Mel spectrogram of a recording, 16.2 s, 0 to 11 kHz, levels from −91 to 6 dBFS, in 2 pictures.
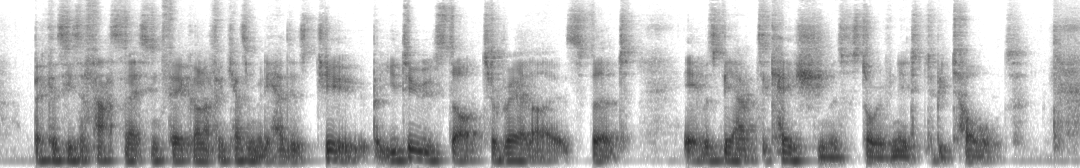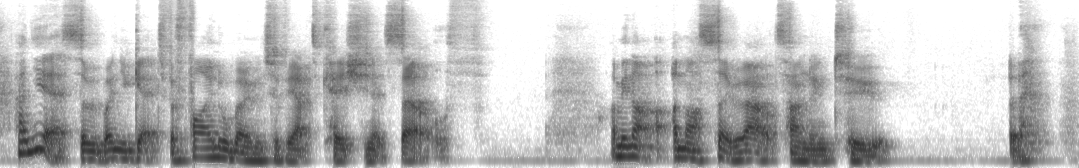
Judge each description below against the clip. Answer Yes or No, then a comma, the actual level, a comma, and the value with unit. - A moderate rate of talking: No, fast, 210 wpm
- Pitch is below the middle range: Yes, low, 100 Hz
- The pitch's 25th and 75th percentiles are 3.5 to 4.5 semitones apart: No, average, 2.9 semitones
